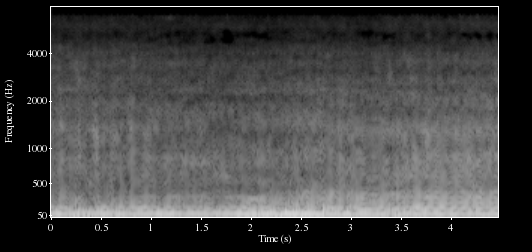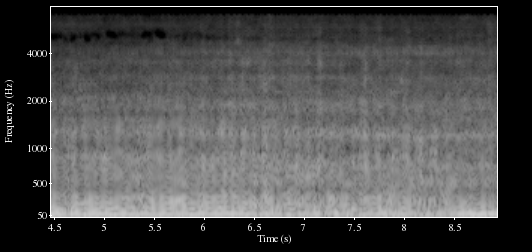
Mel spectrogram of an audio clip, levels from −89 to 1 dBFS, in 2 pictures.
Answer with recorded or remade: remade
